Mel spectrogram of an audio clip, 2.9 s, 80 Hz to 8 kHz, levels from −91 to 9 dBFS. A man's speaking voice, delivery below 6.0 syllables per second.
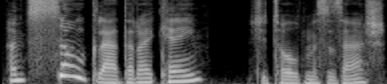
Yes: male; 4.9 syllables/s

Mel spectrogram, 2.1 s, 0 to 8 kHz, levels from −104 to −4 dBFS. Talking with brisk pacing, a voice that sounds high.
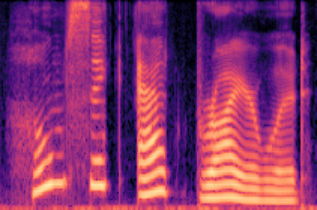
No: slow, 85 wpm; high, 235 Hz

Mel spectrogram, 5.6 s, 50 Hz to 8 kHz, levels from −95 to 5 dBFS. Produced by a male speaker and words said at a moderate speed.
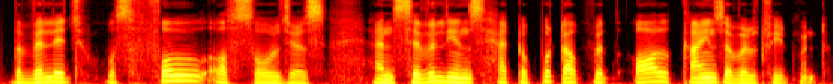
Yes: male; average, 195 wpm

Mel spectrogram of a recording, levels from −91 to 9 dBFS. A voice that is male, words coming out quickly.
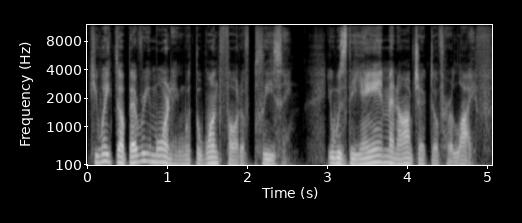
Yes: male; fast, 235 wpm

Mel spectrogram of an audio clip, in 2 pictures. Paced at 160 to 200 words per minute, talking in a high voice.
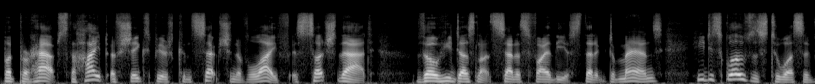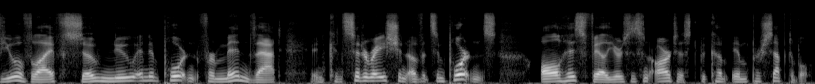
No: average, 175 wpm; low, 130 Hz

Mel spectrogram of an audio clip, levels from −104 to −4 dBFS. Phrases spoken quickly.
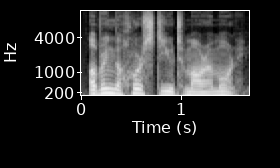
Yes: fast, 320 wpm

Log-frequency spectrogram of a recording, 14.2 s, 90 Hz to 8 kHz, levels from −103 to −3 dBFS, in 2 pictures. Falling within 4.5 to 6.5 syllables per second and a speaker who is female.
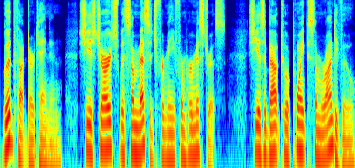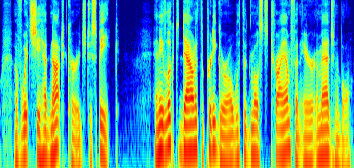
No: 5.0 syllables/s; male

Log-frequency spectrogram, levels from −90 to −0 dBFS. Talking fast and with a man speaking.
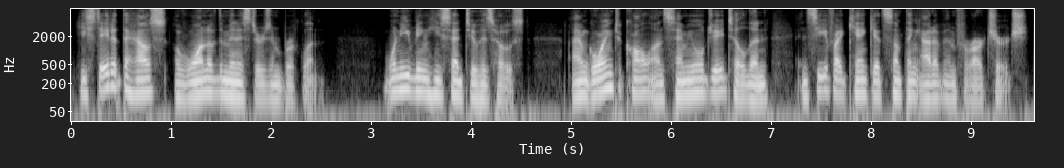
Yes: fast, 255 wpm; male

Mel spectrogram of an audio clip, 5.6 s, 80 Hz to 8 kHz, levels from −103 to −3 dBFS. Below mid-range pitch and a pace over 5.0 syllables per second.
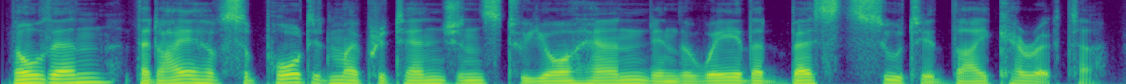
No: low, 110 Hz; 4.9 syllables/s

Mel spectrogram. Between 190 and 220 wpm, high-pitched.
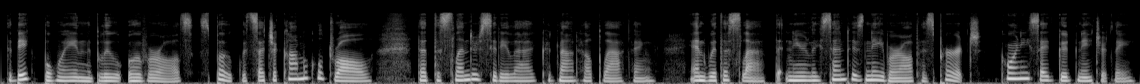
No: average, 200 wpm; medium, 180 Hz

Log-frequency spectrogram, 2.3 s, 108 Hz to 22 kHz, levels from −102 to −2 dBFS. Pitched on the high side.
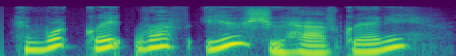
Yes: high, 225 Hz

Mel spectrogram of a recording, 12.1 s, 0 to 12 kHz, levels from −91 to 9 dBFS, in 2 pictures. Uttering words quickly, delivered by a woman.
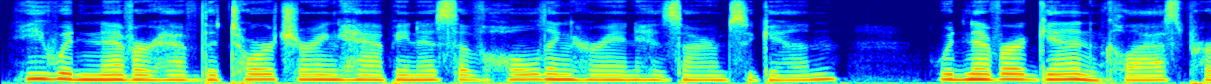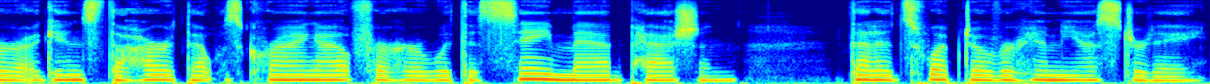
No: average, 195 wpm; female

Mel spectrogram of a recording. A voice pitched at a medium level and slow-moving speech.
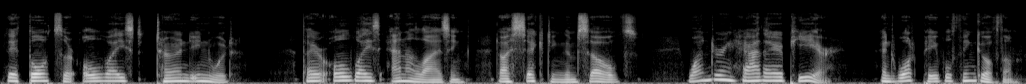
Yes: medium, 145 Hz; slow, 130 wpm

